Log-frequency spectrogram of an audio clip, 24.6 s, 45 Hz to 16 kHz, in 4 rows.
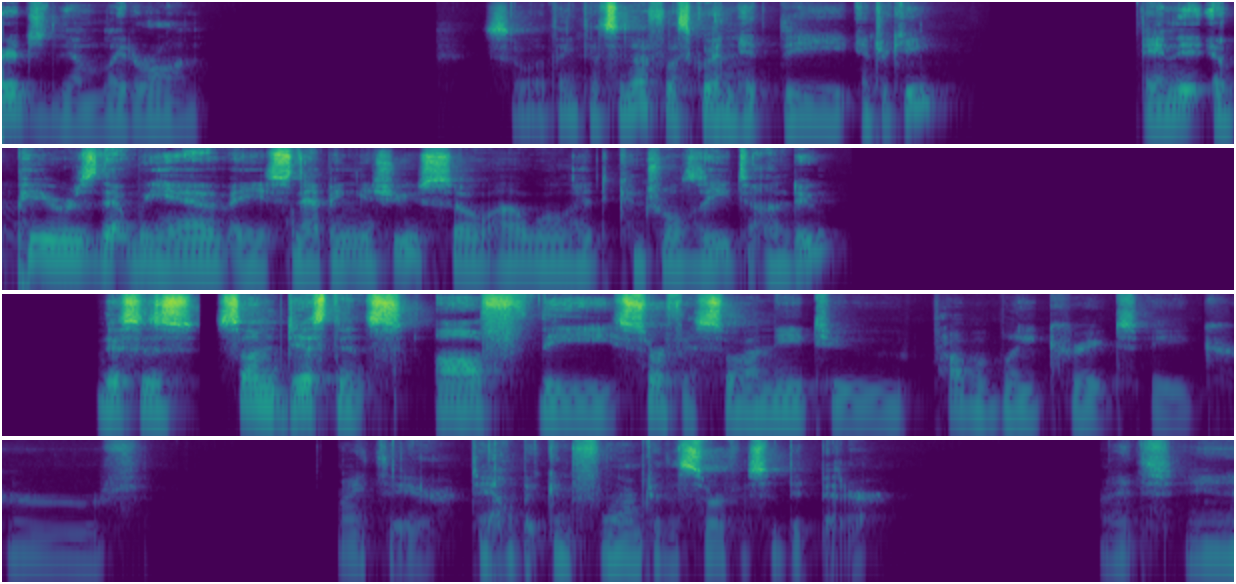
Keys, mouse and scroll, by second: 4.2 Return, 9.0 ctrl+z, 13.2 drag, 15.0 drag, 15.4 drag, 18.0-20.1 drag.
